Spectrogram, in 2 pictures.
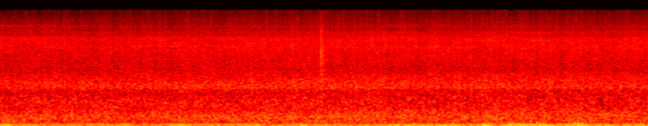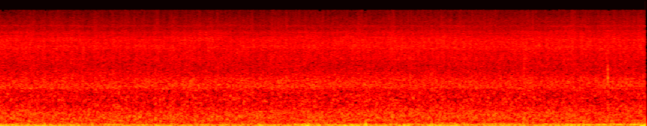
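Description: Steady outdoor ambience: an even rushing hiss with a low rumble beneath it.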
